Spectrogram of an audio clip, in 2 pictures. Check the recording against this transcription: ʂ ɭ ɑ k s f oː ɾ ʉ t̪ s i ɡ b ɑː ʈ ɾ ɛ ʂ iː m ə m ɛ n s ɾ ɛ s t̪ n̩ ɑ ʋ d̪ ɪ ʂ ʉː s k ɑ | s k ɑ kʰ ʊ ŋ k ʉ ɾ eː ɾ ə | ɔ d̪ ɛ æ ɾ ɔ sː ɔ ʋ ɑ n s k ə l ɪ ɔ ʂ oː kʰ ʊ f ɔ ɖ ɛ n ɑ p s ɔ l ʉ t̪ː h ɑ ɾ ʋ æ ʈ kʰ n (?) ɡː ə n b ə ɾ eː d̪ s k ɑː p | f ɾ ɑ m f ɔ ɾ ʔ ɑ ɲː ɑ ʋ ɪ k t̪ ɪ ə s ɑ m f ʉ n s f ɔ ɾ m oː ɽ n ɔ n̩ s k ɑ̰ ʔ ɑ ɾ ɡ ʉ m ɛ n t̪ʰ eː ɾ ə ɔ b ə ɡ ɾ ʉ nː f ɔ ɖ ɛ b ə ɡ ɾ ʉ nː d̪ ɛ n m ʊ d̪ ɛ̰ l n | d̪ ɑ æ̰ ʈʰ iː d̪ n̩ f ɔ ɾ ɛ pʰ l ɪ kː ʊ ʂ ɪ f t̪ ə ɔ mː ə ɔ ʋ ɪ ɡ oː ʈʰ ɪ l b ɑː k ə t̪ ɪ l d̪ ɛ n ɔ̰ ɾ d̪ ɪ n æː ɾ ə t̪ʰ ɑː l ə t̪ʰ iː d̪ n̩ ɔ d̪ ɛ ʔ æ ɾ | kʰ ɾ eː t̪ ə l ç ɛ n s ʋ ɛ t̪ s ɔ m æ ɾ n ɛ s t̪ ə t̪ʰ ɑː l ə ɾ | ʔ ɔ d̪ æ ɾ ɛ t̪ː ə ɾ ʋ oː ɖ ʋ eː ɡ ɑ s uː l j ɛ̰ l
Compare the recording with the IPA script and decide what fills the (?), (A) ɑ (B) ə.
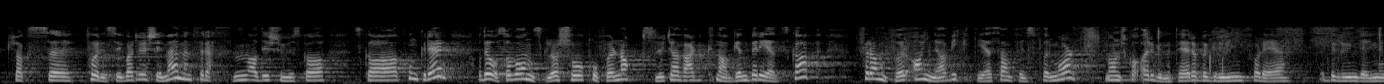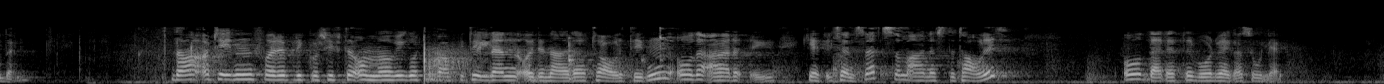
A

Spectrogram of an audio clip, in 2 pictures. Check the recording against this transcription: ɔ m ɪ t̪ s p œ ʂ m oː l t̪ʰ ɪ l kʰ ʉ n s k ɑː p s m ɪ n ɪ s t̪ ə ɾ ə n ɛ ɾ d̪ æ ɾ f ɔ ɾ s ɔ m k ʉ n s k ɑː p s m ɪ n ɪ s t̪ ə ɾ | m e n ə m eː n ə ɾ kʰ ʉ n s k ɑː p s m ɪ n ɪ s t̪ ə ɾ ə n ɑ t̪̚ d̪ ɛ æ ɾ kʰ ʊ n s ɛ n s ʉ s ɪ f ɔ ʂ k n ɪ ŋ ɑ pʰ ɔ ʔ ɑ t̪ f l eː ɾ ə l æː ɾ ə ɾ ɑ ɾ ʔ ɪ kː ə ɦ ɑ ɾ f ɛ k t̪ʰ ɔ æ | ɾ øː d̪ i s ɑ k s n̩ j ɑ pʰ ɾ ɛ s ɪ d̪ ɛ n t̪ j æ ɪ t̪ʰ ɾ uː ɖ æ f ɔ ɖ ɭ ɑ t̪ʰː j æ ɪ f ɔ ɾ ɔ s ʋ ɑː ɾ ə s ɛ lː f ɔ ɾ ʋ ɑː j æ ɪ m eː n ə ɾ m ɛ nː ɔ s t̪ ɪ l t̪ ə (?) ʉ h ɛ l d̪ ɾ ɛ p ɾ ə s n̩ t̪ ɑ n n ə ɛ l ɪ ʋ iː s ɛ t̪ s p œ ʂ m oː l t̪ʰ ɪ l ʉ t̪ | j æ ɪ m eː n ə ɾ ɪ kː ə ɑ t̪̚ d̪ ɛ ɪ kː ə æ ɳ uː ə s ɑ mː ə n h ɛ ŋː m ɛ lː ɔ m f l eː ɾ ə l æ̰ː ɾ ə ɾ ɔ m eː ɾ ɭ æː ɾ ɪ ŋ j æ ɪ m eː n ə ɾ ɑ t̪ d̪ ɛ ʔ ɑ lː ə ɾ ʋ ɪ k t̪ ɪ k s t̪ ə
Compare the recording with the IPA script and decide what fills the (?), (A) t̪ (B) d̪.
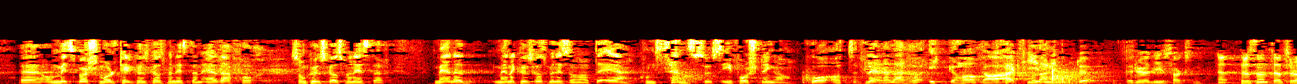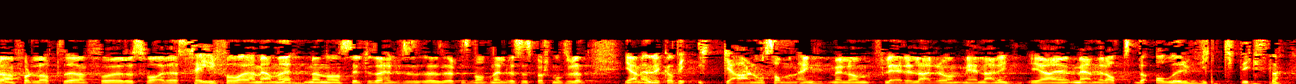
B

